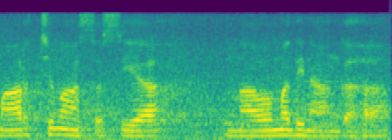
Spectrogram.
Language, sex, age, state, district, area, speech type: Sanskrit, male, 30-45, Kerala, Ernakulam, urban, spontaneous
